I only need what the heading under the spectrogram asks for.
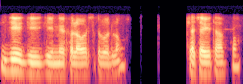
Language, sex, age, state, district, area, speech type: Urdu, male, 18-30, Uttar Pradesh, Ghaziabad, urban, conversation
